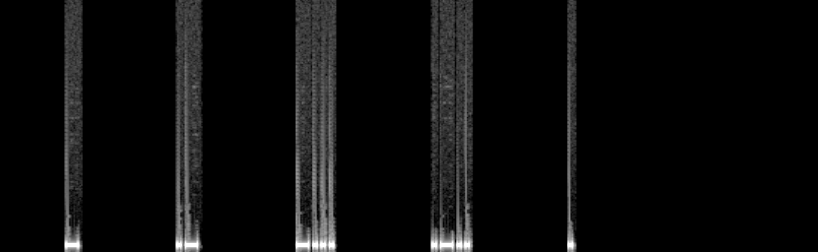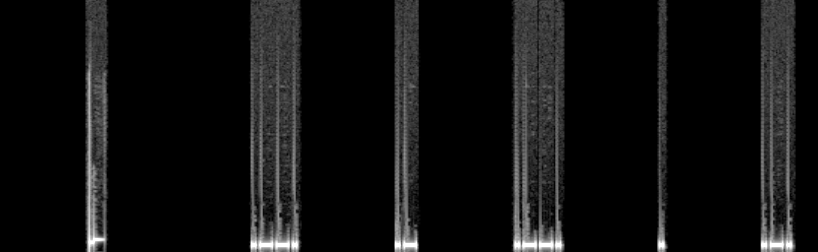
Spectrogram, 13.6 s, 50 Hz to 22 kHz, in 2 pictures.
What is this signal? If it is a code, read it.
Morse code, heard as a keyed tone, about 34 wpm, spaced as for 10 wpm, 700 Hz. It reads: TABLE PAPER
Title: 8x Character Spacing - Top 500 Words - 35wpm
